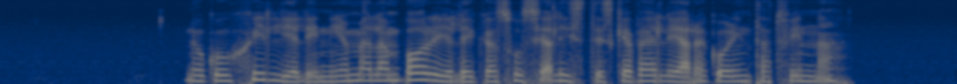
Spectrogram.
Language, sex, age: Swedish, female, 26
